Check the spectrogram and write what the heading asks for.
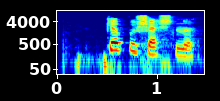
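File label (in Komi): "кепысясьны", Komi, female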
